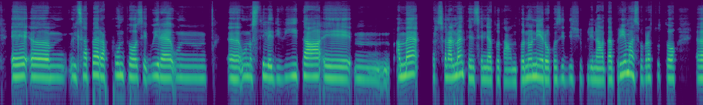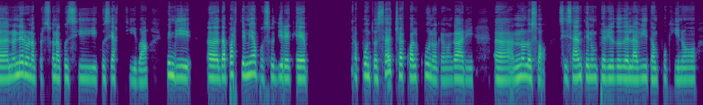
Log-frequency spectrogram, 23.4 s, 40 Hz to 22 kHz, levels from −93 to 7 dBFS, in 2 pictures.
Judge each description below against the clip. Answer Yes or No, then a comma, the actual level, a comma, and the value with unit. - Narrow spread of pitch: Yes, narrow, 2.2 semitones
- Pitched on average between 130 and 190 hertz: No, high, 200 Hz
